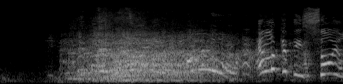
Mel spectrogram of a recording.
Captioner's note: audience laughing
